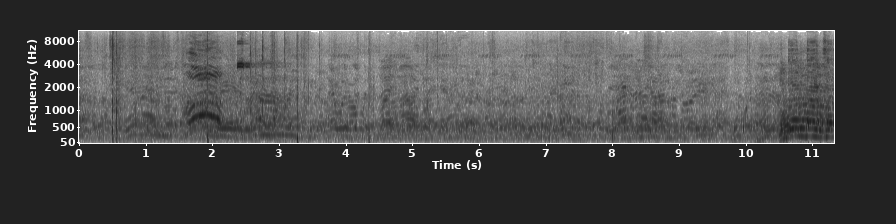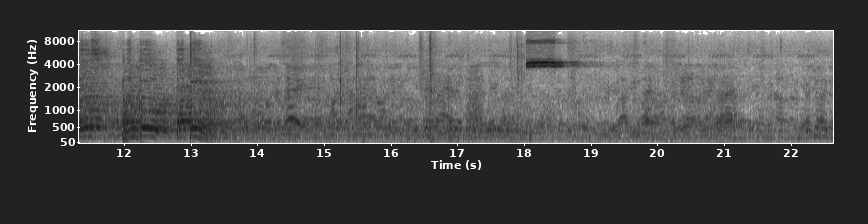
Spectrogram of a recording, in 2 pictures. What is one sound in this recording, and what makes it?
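A crowd murmurs and cheers outdoors.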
